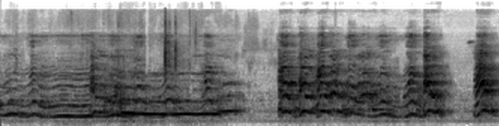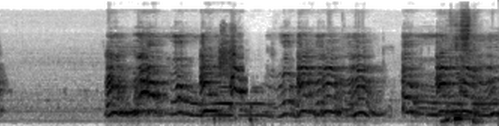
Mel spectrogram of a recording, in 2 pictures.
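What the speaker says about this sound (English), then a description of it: "Howling bassets." Basset hounds howling in long, wavering, pitch-sliding bays, several dogs overlapping in bursts separated by short pauses, loud and close, with a steady low hum underneath.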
